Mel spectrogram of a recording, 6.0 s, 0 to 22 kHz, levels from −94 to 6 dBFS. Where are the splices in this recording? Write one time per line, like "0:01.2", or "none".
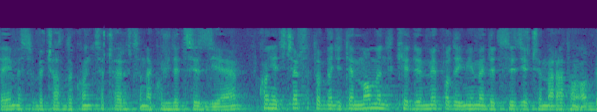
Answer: none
